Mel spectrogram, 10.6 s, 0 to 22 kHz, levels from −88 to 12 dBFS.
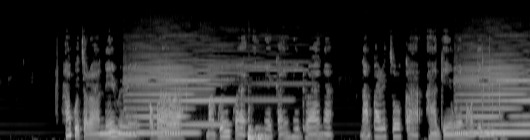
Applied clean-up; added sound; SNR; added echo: classical method Wiener filter.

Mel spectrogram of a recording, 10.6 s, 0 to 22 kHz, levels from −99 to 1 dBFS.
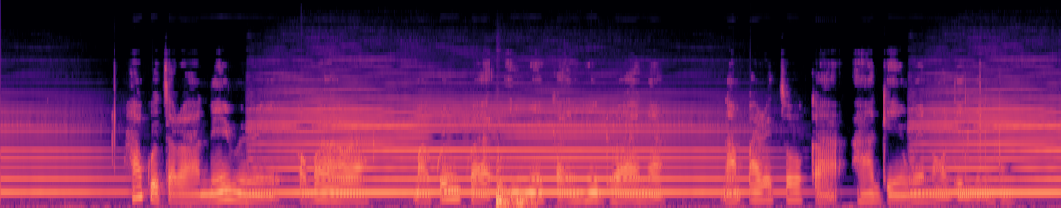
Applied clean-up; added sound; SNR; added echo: none; Bowed string instrument + Cupboard open or close; -2 dB; none.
